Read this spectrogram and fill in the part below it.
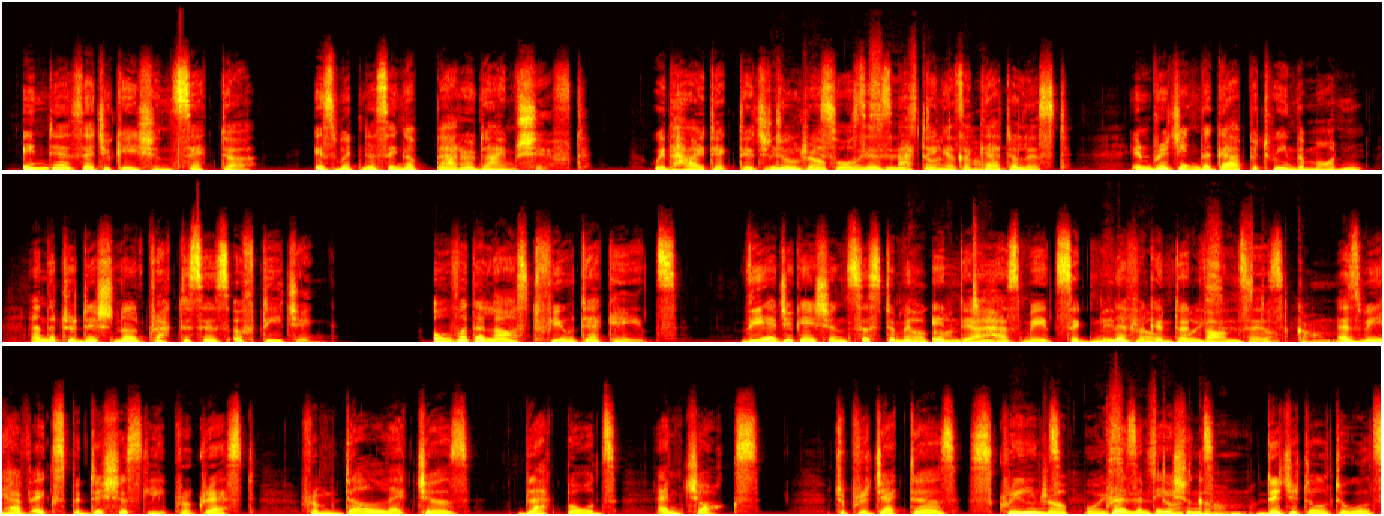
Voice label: English

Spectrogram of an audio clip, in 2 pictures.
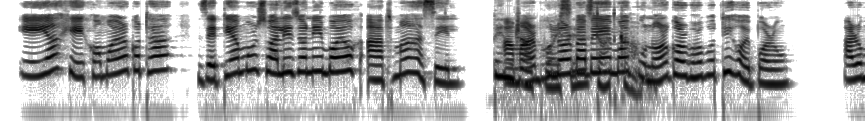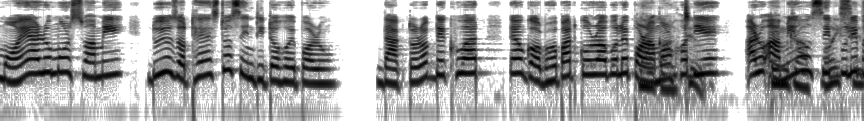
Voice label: Assamese

